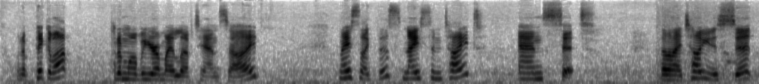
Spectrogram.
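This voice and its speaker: A middle-aged woman with a fairly high voice presents like a trainer, firm and emphatic in her instructions. She is recorded outdoors, with faint city noise behind her. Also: fairly bright tone. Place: outdoors in an open city park.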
